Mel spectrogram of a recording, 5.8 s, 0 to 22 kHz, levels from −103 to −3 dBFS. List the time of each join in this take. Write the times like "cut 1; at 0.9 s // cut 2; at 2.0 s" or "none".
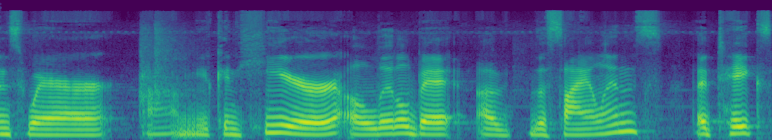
cut 1; at 3.9 s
